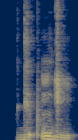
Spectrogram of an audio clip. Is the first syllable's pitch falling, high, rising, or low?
low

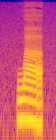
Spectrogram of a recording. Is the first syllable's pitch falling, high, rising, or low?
low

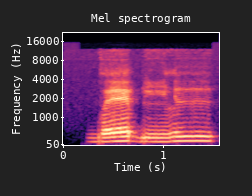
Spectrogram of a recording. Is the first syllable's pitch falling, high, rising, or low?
rising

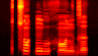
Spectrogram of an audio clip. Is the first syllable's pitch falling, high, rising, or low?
high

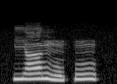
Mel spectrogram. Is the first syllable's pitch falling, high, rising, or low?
high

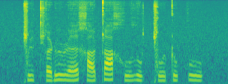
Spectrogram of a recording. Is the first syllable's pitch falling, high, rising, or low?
rising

